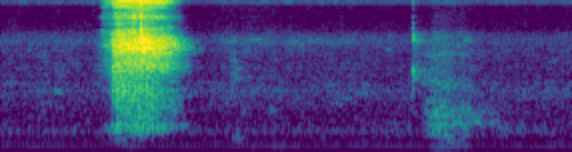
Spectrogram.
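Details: Person who is sick with sniffles, sneezing while playing a video game: a single loud, sharp sneeze followed by a short sniff.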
